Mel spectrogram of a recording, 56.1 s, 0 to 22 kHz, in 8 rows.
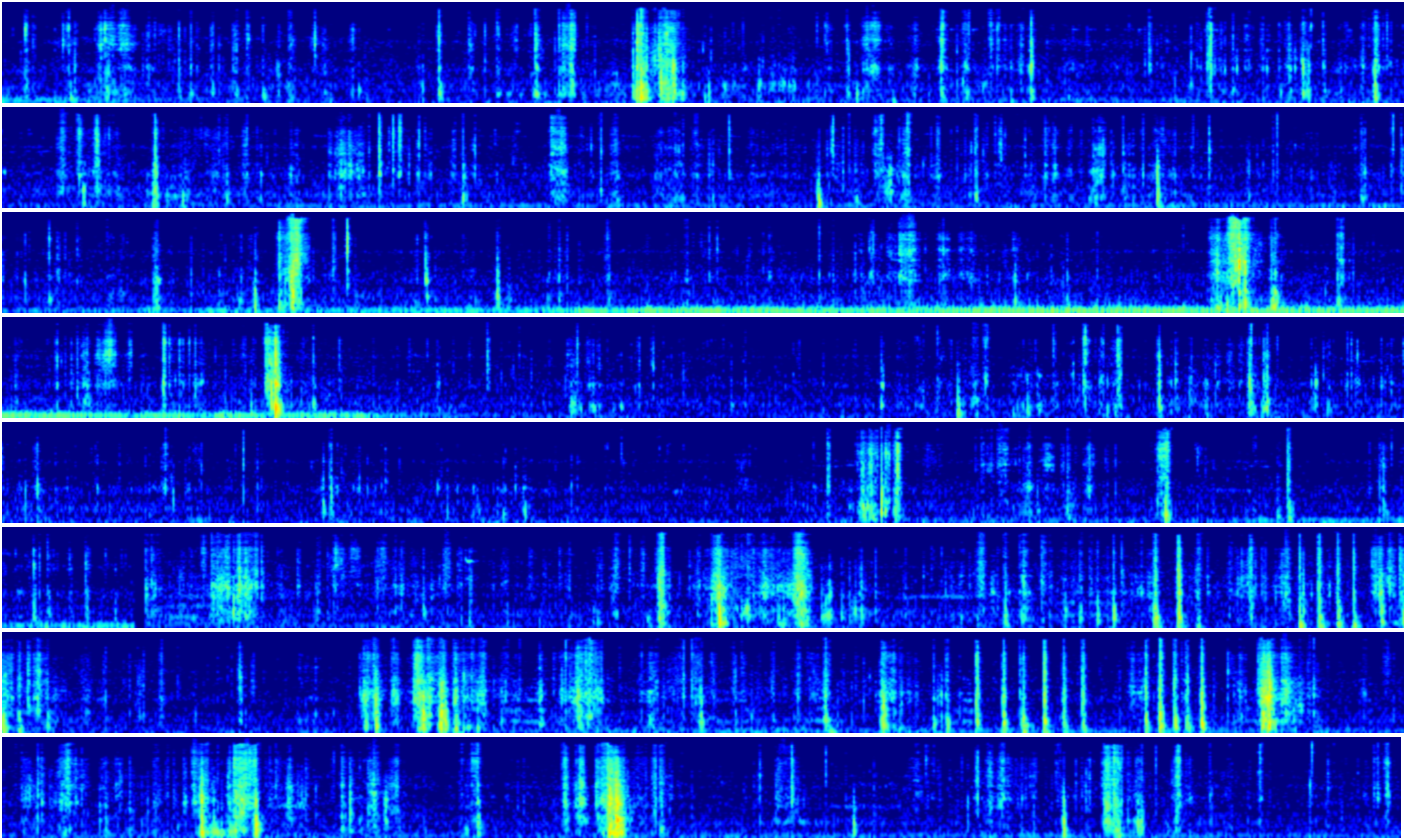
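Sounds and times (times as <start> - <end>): sharp clicks and snaps: 0.0 - 37.4
faint rustling and crackling: 0.0 - 56.0.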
